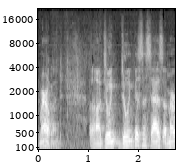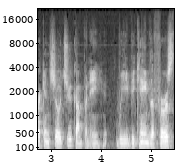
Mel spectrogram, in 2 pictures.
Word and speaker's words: shochu: Doing business as American Shochu Company, we became the first and only genuine shochu distillery in North America right here in Maryland. Shochu, which is pronounced like trade show, Chewbacca, is the other traditional Japanese spirit, the not sake.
